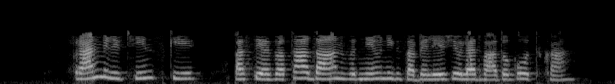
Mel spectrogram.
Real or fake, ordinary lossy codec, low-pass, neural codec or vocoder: fake; AAC, 16 kbps; 7.2 kHz; codec, 16 kHz, 2 kbps, X-Codec, HuBERT features, trained on LibriSpeech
